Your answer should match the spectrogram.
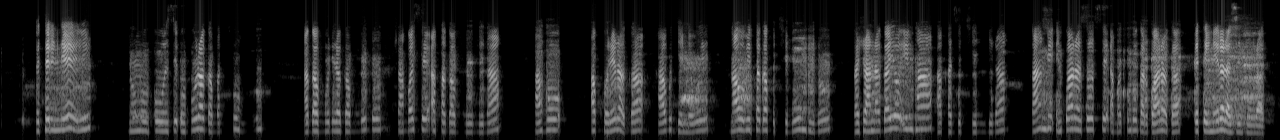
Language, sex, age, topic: Kinyarwanda, female, 36-49, agriculture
